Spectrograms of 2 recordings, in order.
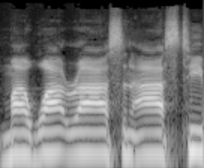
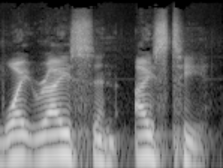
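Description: First: It is said in a Texas country accent. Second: It is said in a more neutral accent.

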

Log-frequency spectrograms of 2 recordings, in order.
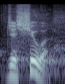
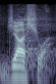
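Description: First: The name has a Hebrew pronunciation. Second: The name has its usual English pronunciation.

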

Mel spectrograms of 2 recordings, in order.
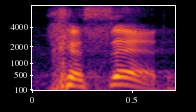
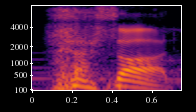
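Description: First: The first sound is rough, from the throat. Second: The first sound is plain, not from the throat. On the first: The speaker calls it right. "It's got to come from the back of your throat" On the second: The speaker calls it wrong. "I'm sorry"

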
